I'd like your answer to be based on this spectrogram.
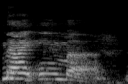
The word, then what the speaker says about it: Naimah: Naimah.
